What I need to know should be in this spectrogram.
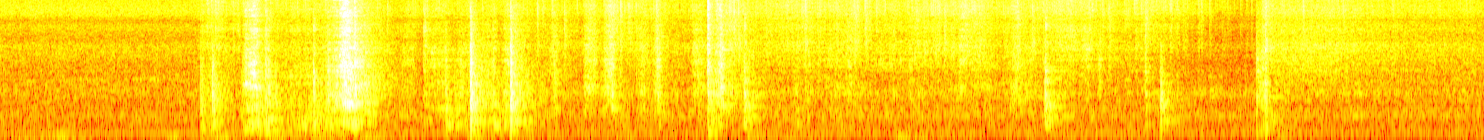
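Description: A metal spatula scrapes and taps against a frying pan.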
